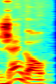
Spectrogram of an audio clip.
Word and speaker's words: Jango: a hard language a known also as D Jango with a J not a d military circles were suspicious of Jango due to his radical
